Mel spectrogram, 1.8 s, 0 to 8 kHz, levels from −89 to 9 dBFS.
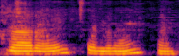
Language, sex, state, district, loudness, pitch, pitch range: Hindi, male, Bihar, East Champaran, -14 LUFS, 145 Hz, 140-160 Hz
